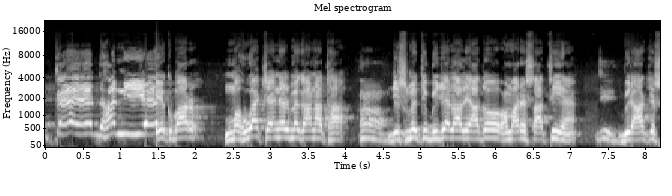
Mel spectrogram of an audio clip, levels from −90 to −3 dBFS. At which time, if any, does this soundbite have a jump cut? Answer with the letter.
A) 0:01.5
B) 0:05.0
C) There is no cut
A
